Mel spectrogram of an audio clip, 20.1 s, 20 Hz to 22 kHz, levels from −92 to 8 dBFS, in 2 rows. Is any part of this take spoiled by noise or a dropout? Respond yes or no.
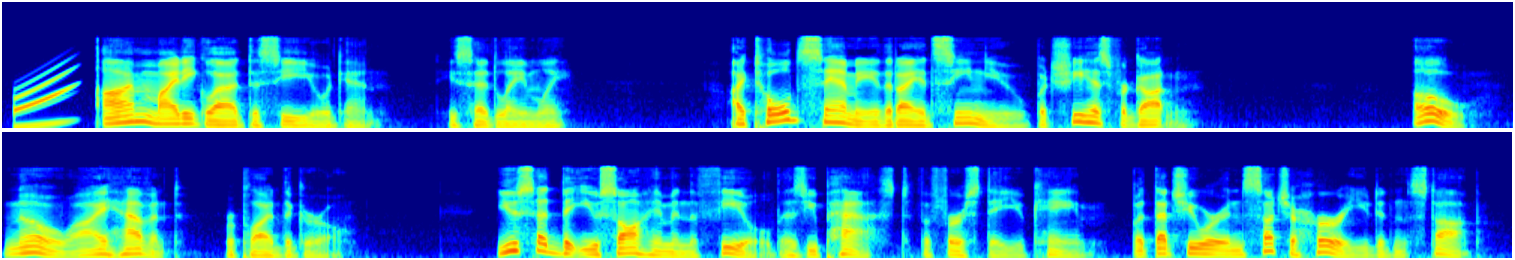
yes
